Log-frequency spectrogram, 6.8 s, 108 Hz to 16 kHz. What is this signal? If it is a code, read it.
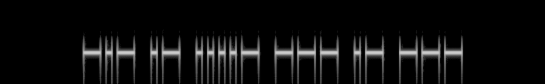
Morse code, heard as a keyed tone, about 17 wpm, 700 Hz. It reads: KA4OAO
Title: USA Call Signs 17wpm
